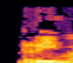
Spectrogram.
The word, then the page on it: rima: espagnol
